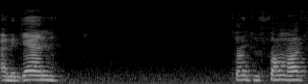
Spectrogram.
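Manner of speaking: speaking with a mouthful of food. Video creator thanking viewers for joining in the kitchen, talking with mouth full. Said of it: "I got a mouthful of food".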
